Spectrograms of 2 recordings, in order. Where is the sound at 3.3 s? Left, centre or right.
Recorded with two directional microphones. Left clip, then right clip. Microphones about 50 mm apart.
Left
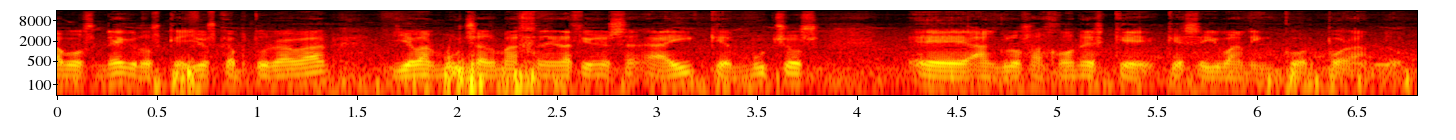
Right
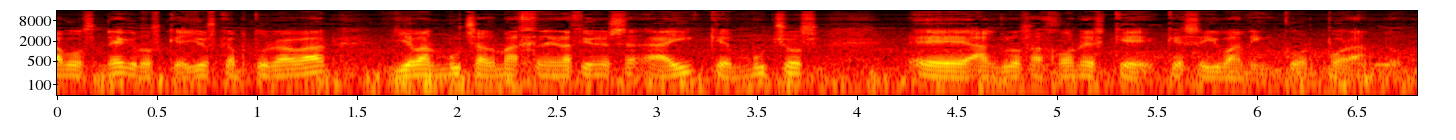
Right.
